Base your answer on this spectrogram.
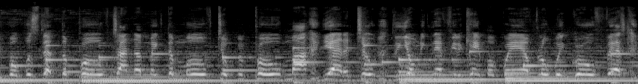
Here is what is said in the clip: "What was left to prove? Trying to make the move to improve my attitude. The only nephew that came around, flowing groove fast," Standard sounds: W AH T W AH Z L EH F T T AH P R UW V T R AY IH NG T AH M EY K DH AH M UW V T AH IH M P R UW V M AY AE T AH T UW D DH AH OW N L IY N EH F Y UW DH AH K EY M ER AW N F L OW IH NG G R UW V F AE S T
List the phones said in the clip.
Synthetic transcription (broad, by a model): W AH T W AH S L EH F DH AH P R UW V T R AY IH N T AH M EY K DH AH M UW V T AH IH P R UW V M AY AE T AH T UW DH AH OW N L IY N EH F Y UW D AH K EY M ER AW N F L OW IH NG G R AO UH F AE S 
